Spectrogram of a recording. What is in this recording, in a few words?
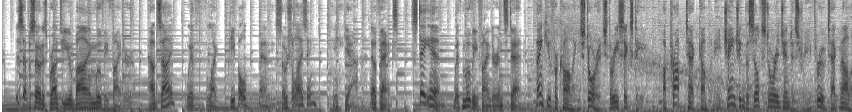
Natural & Conversational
